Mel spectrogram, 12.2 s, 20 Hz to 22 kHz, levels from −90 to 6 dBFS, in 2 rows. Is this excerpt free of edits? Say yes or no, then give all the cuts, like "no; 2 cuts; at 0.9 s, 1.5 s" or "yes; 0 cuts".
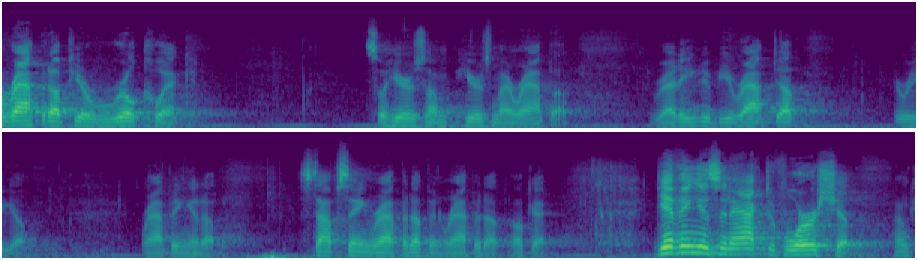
yes; 0 cuts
